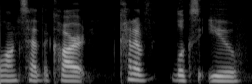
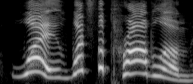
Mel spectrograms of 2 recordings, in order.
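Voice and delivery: much higher, louder woman's voice; female dwarf driver; 11 semitones higher, 11 dB louder, slower than usual. Acted. Driver answers the walking dwarf, higher and louder. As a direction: snap back from the driver's seat. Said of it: "it's like".

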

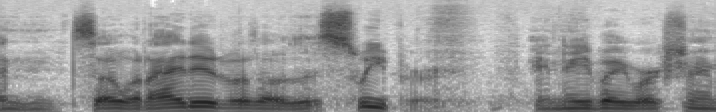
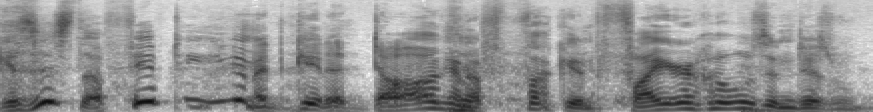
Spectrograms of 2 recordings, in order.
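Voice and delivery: comic disbelief, pitched way up; indignant; 6 semitones higher than usual. Retold or imitated. Driver reacting to the dog threat, indignant.

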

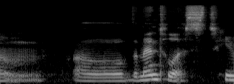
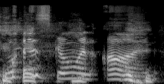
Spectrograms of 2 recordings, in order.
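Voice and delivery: drawn-out, louder, higher question; mock bewilderment; 4 semitones higher, 6 dB louder, slower than usual. Co-host voicing reluctant Blue Beetle in photo, mock bewilderment. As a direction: stretch it out in comic disbelief.

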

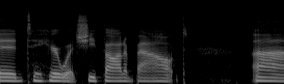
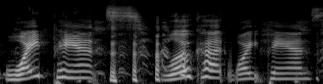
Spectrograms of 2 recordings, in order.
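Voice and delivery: loud, high, laughing through the words; slow emphatic description breaking into laughter; real laughing disbelief; 7 semitones higher, 7 dB louder, slower than usual. Real, not acted. Dancer telling co-host about the awful costume, laughing.

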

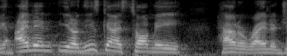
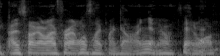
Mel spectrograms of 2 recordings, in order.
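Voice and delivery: low, soft mumbled imitation of a daughter; gurgling teen talk; 7 semitones lower, 9 dB quieter, faster than usual. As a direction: run the words together like a gurgling stomach. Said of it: "it's like a gurgling stomach".

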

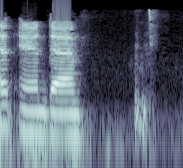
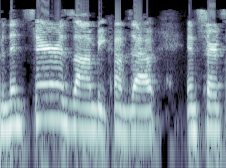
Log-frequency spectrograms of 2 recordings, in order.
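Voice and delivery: ordinary talk, nothing marked

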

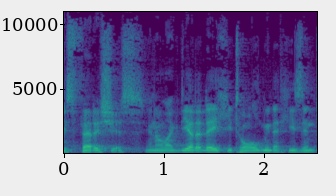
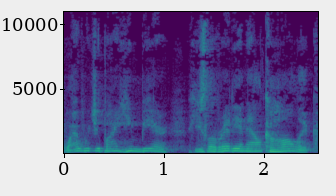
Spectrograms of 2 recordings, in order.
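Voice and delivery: imitated angry woman; 6 semitones higher, 3 dB quieter than usual. Woman challenging the man who bought beer, mock angry. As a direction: scold in a raised pitch, lightly imitating her. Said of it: "she got so angry".

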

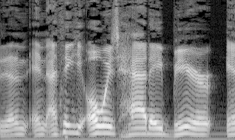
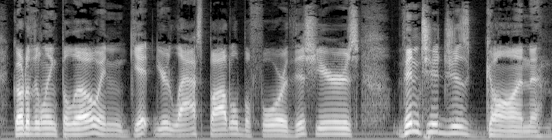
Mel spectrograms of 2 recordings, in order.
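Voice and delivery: ordinary talk

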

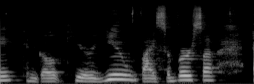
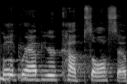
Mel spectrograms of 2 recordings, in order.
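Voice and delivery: louder call-out; 4 semitones higher, 8 dB louder than usual. Real, not acted. Urging listeners to grab cups.

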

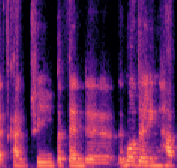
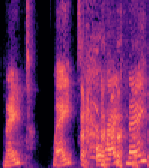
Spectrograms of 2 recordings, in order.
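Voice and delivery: mock Australian accent; 3 semitones higher than usual. Shown as a demonstration. Practising the host's Australian lesson, a playful mock Australian accent. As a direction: try out the Aussie "mate" for fun. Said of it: "you just need to nail Australian".

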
